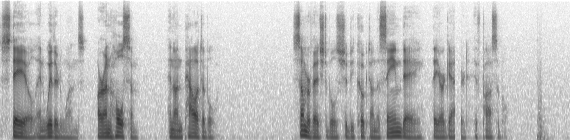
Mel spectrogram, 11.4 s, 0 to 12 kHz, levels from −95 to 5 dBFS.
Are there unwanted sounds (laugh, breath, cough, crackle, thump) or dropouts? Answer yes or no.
yes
